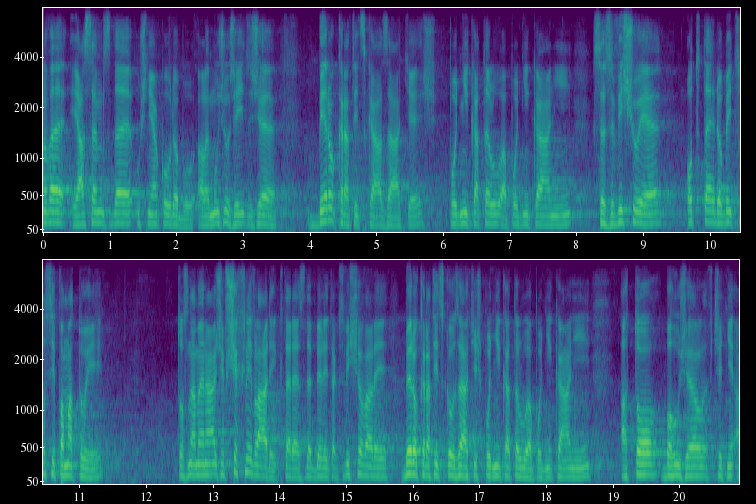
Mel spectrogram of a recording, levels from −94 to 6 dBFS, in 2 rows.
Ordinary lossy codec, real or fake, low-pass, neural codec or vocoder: Opus, 24 kbps; real; 7.2 kHz; none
